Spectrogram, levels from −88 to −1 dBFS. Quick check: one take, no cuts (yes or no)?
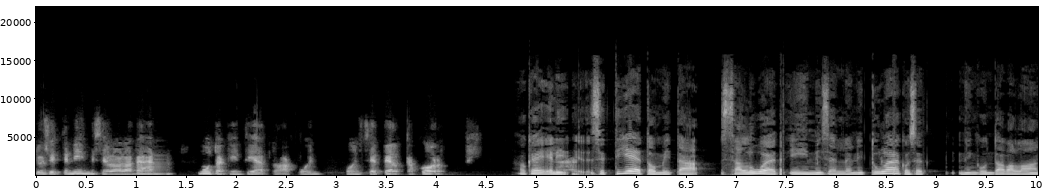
no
